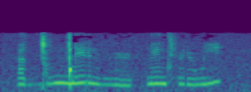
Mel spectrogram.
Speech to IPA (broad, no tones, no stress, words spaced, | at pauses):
adɡ͡ǀu ŋ͡ǃeɾɵn ɦʉ | ɾẽdhʉɾʉ wi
